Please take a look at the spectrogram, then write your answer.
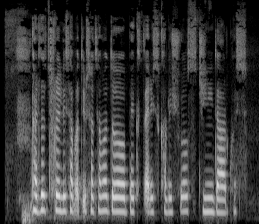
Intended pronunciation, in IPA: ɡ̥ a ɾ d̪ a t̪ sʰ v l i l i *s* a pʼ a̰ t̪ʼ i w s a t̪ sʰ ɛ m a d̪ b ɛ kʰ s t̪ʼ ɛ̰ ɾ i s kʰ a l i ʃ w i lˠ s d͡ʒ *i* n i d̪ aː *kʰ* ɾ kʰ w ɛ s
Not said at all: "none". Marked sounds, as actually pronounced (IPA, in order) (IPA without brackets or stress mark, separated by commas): s, i, none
